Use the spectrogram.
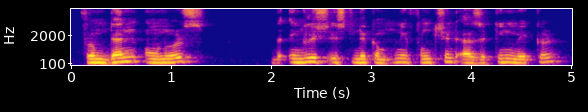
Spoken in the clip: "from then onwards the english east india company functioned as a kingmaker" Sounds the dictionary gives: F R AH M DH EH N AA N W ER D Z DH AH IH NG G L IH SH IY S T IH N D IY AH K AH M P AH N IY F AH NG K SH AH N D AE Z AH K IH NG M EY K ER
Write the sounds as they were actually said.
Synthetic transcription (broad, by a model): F R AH M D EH N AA N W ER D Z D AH IH NG G L IH SH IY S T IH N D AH K AH M P AH N IY F AH NG K SH AH N D AE Z AH K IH NG M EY K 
